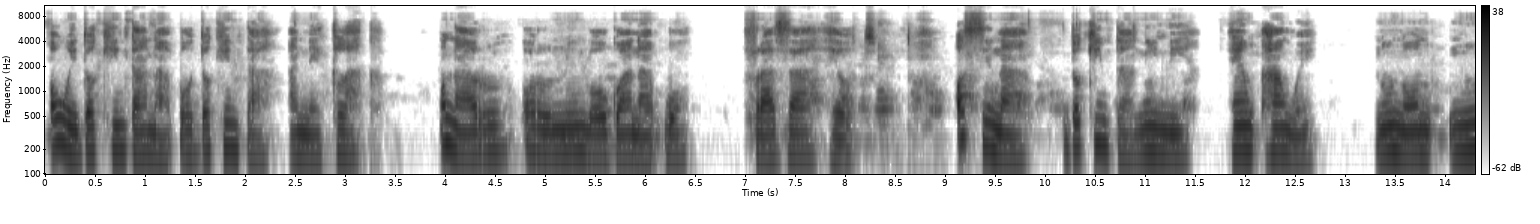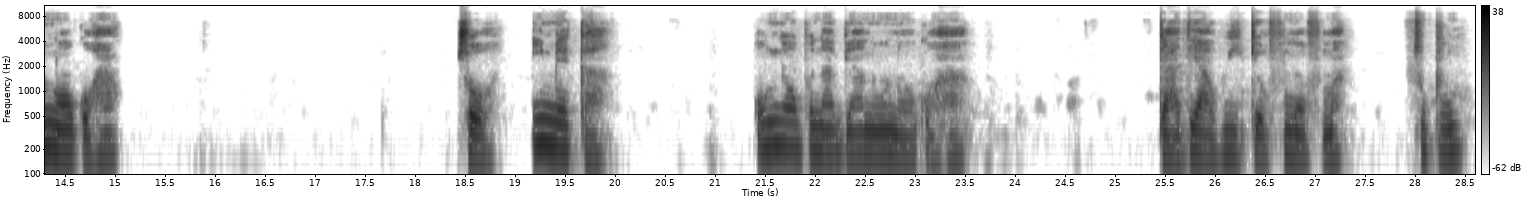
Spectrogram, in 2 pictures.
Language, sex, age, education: Igbo, female, 15-29, tertiary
